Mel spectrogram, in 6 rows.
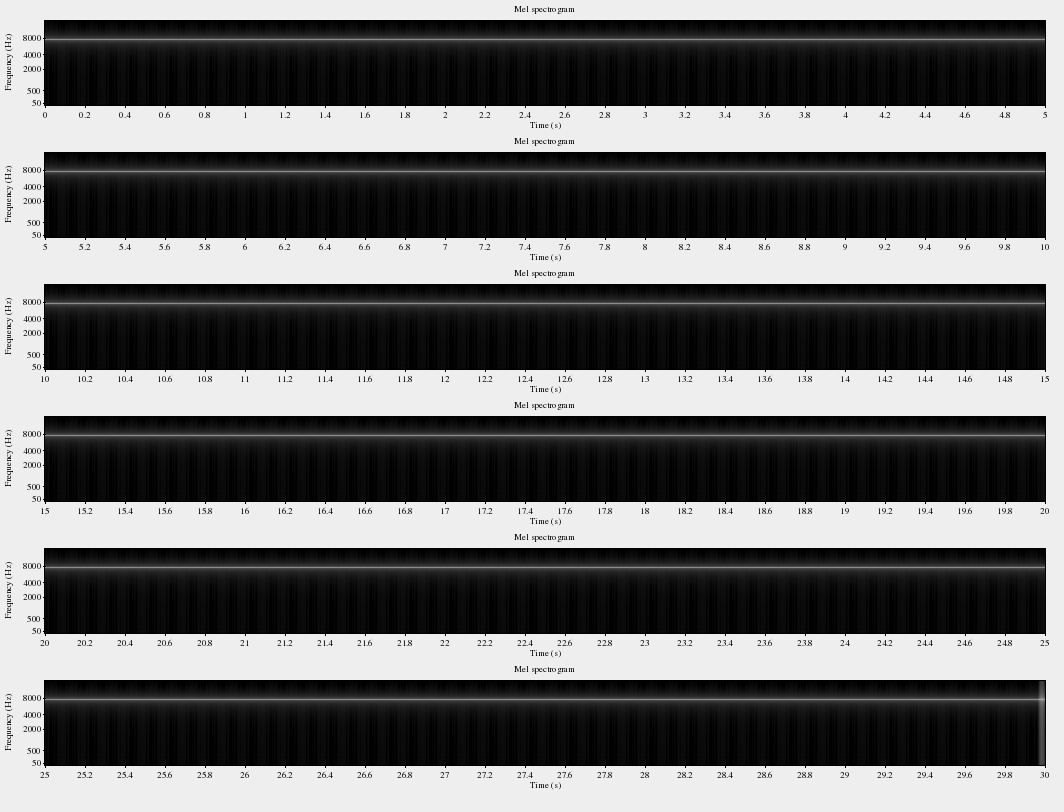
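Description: A single pure sine-wave test tone at 7595 Hz, a steady high-pitched whistle held at one constant pitch and level throughout.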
